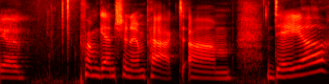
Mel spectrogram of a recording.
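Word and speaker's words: Dehya: from gentian Impact um Daya I think is is how you say her name the character it's one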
